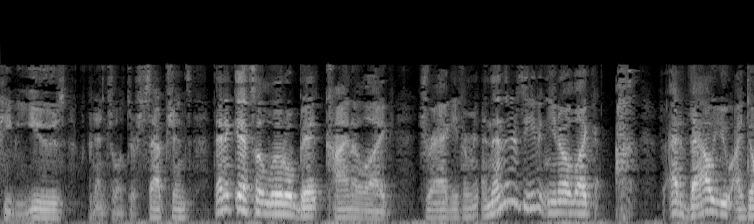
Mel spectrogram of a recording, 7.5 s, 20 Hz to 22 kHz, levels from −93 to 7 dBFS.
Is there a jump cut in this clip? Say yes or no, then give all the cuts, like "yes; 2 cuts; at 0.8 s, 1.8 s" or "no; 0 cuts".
yes; 2 cuts; at 2.1 s, 4.8 s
